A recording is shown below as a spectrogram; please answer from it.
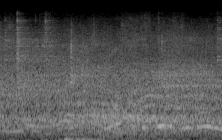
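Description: Ice hockey arena ambience during play: a steady murmur of a small crowd with faint distant voices, and a few light clicks of sticks and puck on the ice.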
